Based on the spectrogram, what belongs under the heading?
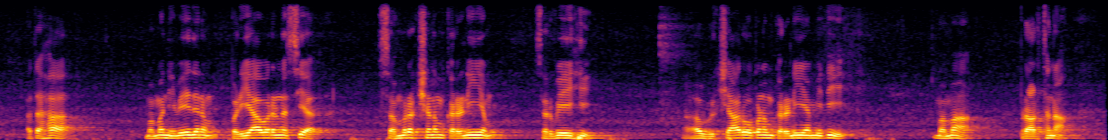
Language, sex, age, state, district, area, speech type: Sanskrit, male, 45-60, Kerala, Kasaragod, urban, spontaneous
